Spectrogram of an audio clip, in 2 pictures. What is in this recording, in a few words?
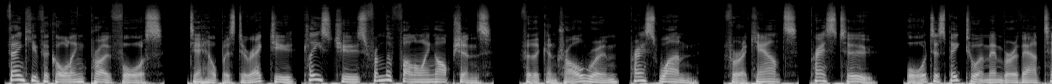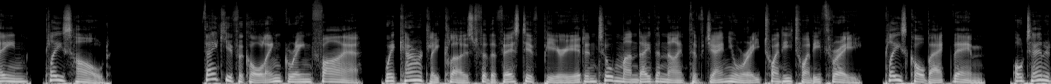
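English Australian, male, on hold IVR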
